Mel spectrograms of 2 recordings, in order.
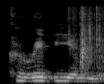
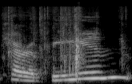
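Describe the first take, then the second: First: The stress is on the second syllable, rib. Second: The stress is on the third syllable, bee. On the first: "or do you c- pronounce it personally" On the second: "like Buzz Buzz Bee"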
